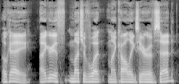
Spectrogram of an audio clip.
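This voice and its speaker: A man giving a measured, deliberate critique as a judge on a podcast contest. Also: medium pitch, sharp tone, dry recording, studio quality. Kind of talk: casual critique.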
